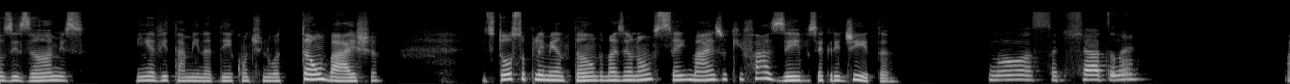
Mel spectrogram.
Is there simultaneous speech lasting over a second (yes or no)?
no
